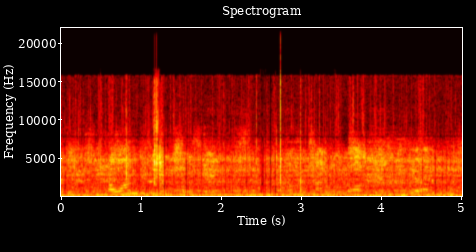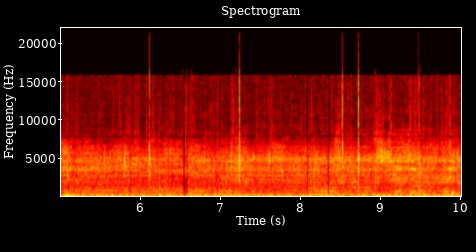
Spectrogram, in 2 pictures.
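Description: Steady road noise of a car driving at highway speed, heard from inside the cabin. A low steady hum joins in about seven seconds in.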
